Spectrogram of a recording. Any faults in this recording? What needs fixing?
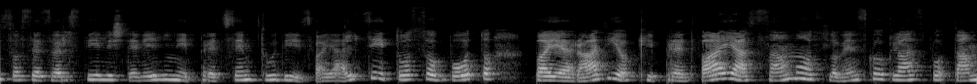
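The whole clip carries plainly audible HE-AAC compression damage. The treble sounds bright but synthetic, and s sounds come out gritty and lispy. Nothing is present above 15.5 kHz. This is likely spectral band replication: the upper band is rebuilt from copied lower bands under a coarse envelope, so harmonics misalign at the crossover. The damage fits a bitrate near 24 kbps. To prevent it, encode at a higher bitrate or in a lossless format.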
